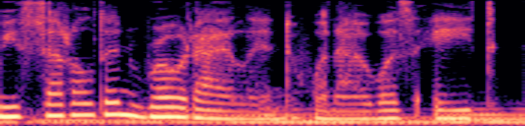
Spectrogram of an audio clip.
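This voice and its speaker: With music in the background, a woman with a very deep, low pitch talks at a moderate pace. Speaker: VTuber. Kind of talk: scary story narration.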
